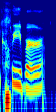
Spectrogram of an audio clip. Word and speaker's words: Kleber: So my last name, Kleber, it just rhymes with Justin Bieber.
